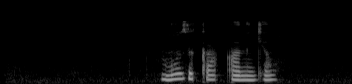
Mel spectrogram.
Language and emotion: Russian, neutral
